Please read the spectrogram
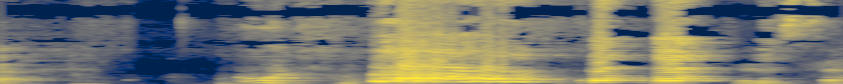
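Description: A young child's loud, excited vocalizing in several bursts without words, starting about a second in after a short pause.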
